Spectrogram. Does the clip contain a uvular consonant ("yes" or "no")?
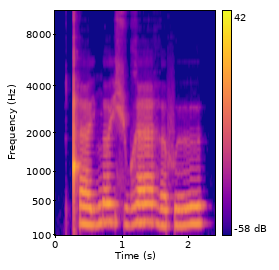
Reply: no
